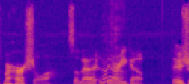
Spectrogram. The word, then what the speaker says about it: Mahershala: It's with, Mahershala Ali, however the hell you say his first name. And that's exactly how you say it.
